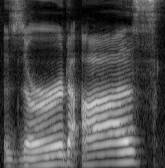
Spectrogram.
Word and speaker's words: Zardoz: this movie you know that it should be pronounced Zer Oz and Tony didn't even pick up on that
